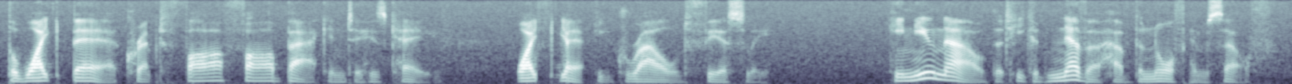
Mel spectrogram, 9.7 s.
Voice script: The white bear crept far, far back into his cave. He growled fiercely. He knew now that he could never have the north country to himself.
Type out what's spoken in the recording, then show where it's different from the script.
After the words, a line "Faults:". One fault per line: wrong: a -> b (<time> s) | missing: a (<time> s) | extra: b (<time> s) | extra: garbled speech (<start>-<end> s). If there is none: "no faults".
The white bear crept far, far back into his cave. [garbled] He growled fiercely. He knew now that he could never have the north himself.
Faults:
extra: garbled speech (3.9-4.4 s)
missing: country to (8.9 s)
